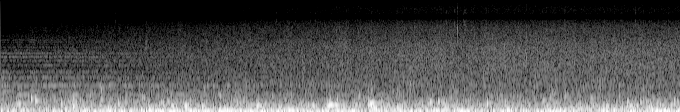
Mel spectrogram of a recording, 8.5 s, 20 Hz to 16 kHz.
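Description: Storm in the video game Reverse 1999, a deep continuous rumble of thunder beneath steady rain noise, loud and sustained throughout without speech.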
